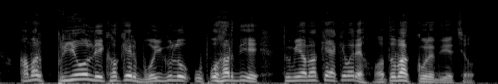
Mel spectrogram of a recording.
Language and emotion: Bengali, surprised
